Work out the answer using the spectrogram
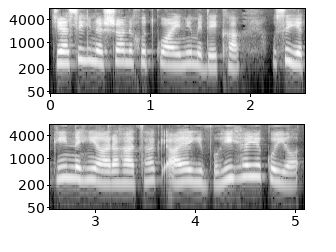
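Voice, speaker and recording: Woman audiobook narrator, earnest storyteller, warm low-brightness tone. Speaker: novel narrator.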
